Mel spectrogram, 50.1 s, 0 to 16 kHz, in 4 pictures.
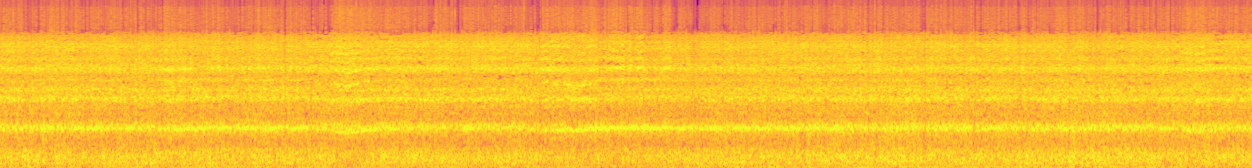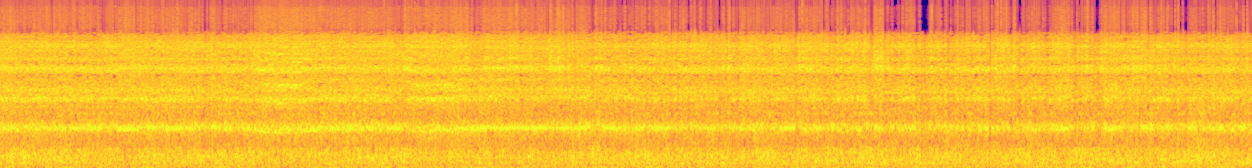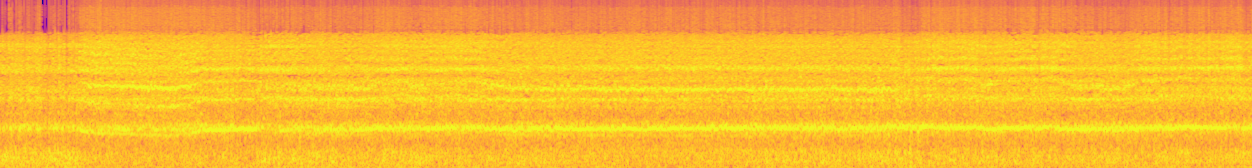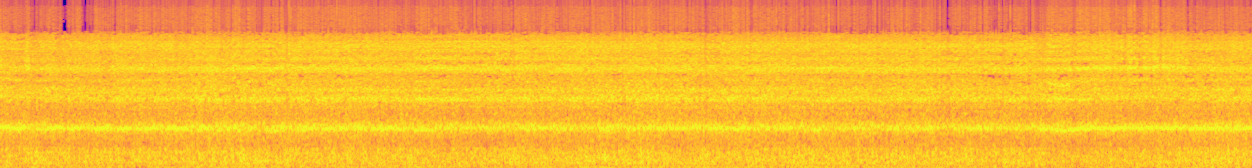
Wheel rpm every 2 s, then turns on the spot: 230, 230, 230, 230, 230, 230, 230, 230, 220, 240, 230, 230, 230, 220, 220, 210, 210, 230, 230, 230, 230, 230, 230, 230, 230.
none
